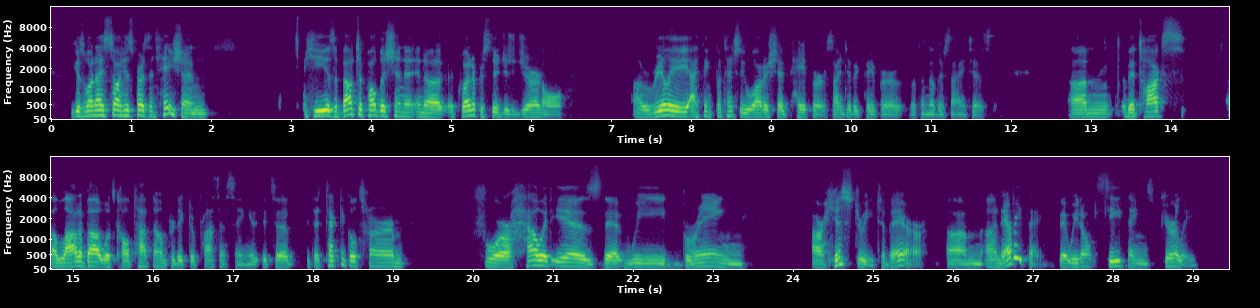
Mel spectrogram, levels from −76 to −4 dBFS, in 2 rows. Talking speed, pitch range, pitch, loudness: 145 wpm, 110-150 Hz, 120 Hz, -23 LUFS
